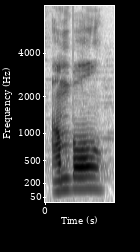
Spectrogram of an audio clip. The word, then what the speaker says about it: Humble: Like there's a town in Texas called Humble, but some people pronounce Umble. Yeah. Don't pronounce I've always like heard Humble. Yeah, Humble.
